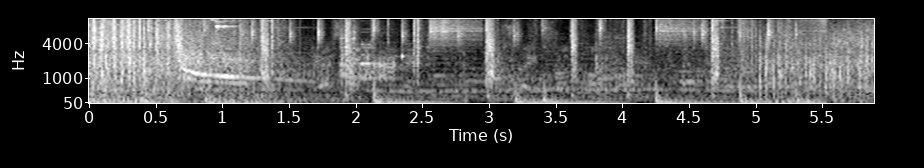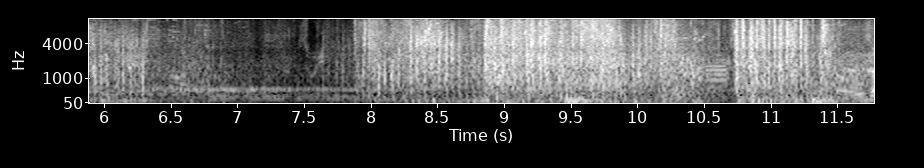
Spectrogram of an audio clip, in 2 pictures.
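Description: Gunfire in Call of Duty on Rebirth Island: rapid, close bursts of automatic fire and single cracking shots, sometimes dense and overlapping, with short lulls between exchanges and game effects around them.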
